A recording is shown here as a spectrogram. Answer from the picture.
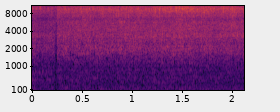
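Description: A pan of onions and mushrooms in a white-wine reduction, sizzling and bubbling with a steady hiss as cream is poured in.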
